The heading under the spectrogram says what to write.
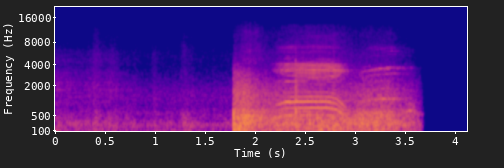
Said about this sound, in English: And so here's what it was, there's people watching, there was an initial explosion, and so people started filming it, just like there was an initial explosion in Beirut and they started filming it. Here's what happened to Tianjin in 2015.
